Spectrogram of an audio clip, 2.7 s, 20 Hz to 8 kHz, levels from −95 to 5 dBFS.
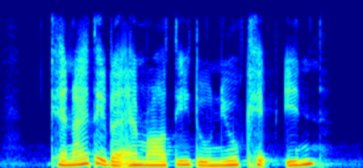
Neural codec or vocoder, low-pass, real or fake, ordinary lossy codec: none; 7.2 kHz; real; none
